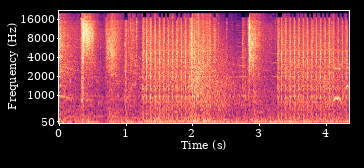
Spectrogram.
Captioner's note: pirates yelling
